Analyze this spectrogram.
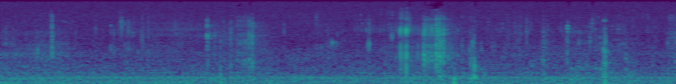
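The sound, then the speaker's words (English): Wet, sticky chewing of smoked oyster on peanut butter, with a few crunchy bites and smacking mouth sounds over a low steady hum, fairly quiet, no talking. “Yeah, I mean, it's got smoked oysters on peanut butter.”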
